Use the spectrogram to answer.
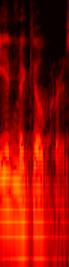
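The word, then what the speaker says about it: Iain McGilchrist: in wonder quoting psychiatrist Yan mik Gilchrist I pronouncing Yan M Gilchrist yes he claims that the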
